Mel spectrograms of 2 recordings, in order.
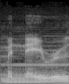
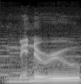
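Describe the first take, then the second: First: The middle vowel is drawn out and stressed. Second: The middle vowel is quick and reduced. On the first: The speaker calls it wrong. "I put a lot of emphasis on that E" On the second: The speaker calls it right. "she pronounces it way more like mineral"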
